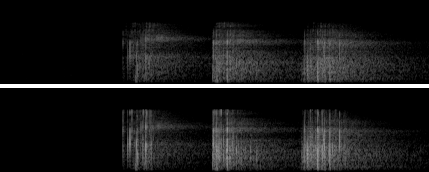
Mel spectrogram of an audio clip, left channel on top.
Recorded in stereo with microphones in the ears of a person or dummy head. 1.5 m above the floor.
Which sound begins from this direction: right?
A crack, at 1.2 s.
